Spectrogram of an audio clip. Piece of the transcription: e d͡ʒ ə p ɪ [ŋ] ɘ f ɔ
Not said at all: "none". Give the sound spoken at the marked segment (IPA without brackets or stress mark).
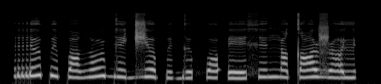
ɡ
